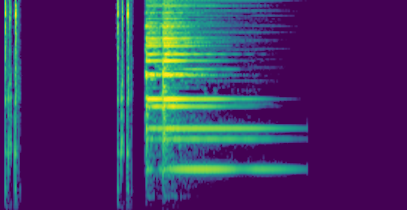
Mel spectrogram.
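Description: Subscribe-button sound effect: a few quick clicks, two more clicks about a second later, then a single bright bell ding that rings out and fades over about a second and a half.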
